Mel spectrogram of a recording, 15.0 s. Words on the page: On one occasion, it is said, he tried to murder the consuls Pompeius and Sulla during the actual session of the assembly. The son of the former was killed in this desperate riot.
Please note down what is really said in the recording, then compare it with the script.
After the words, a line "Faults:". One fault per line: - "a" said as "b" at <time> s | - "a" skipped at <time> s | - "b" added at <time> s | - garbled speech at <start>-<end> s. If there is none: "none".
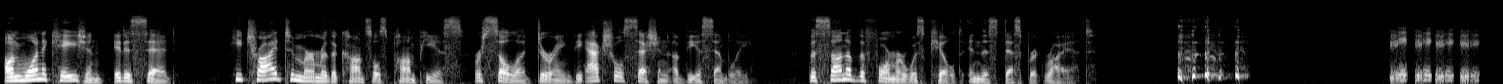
On one occasion, it is said, he tried to murmur the consuls Pompeius or Sulla during the actual session of the assembly. The son of the former was killed in this desperate riot.
Faults:
- "murder" said as "murmur" at 3.0 s
- "and" said as "or" at 4.7 s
